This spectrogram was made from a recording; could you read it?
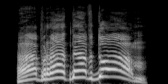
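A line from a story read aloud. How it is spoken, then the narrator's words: Shouted. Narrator (Russian): крикнул я им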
